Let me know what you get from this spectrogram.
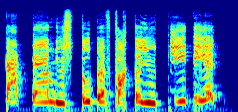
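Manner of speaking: high, exasperated insult; shrill mock outrage at the haters; outraged retort. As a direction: squeal it out in disbelief. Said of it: "I'm like".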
